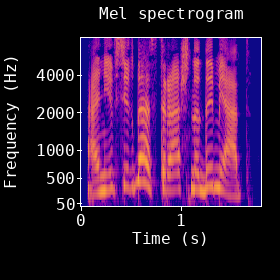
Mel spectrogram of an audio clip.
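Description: A woman voicing a grumpy, hateful old tavern keeper woman in an audiobook, shrill and scolding. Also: expressive, normal speed, bright, forceful tone, dry recording, clean studio sound.

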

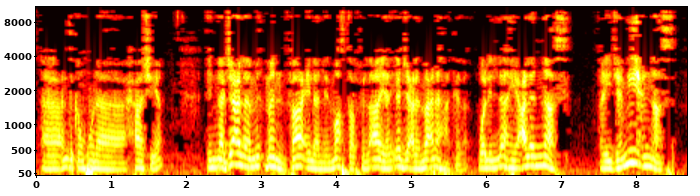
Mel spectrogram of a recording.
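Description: A man teaches Arabic grammar, reading the text aloud and explaining it step by step while often posing questions to the class and answering them himself. He speaks fast in a fairly high, sharp, slightly rough voice.

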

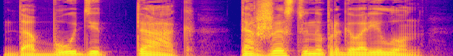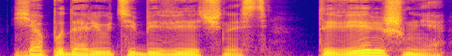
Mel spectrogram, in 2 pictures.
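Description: A man voicing a courteous, demonic gentleman who speaks slowly and solemnly in an audiobook. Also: low voice, lively intonation, no echo, clean studio sound, voice pushed down. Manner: slow and solemn. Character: suave demonic male seducer, courteous and solemn.

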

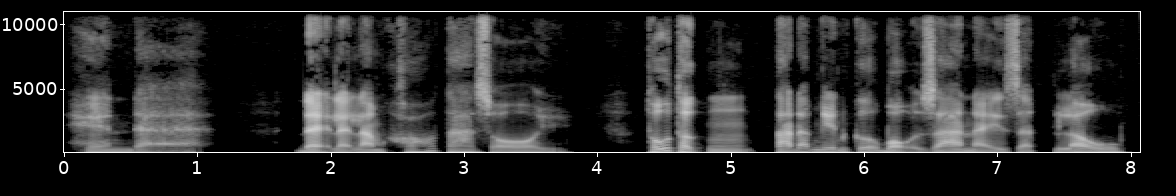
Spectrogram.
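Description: A man voicing a frail, trembling clan elder over a hundred years old in a ghost story, speaking slowly and solemnly. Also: lowish voice, very animated, creaky, no echo, clean studio sound, full character voice. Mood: wry.

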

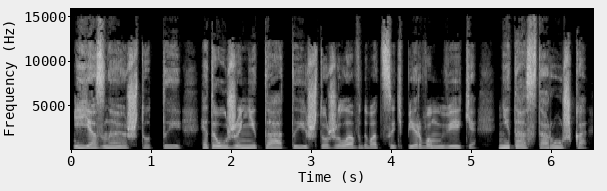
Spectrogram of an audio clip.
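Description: A woman voicing an excited, slightly drunk young man who keeps insisting to his fiancée. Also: fairly low pitch, moderate pace, no echo, studio quality. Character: young man, heroine's ardent, tipsy fiancé.

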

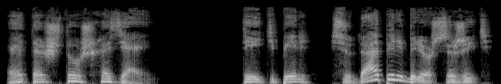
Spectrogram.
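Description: A man's voice: fairly low pitch, sing-song, unhurried, husky, full character voice. A man voicing a fussy, folksy old male house spirit in an audiobook, grumbling and chatty. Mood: pleased. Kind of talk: audiobook character reading.

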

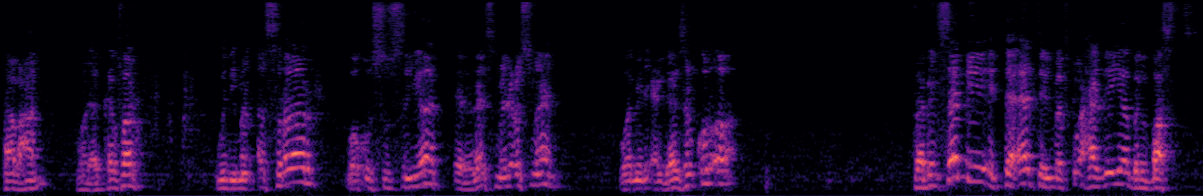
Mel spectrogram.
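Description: A man's voice: mid-range voice, lively intonation, moderate pace, long pauses, dark tone. A man with an Egyptian Arabic accent teaching a religious lesson, explaining step by step and quoting verses in a recited tone. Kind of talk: religious lesson on Quran readings and script. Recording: echoey room, voice from a distance.

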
